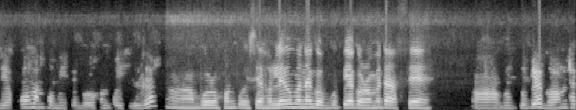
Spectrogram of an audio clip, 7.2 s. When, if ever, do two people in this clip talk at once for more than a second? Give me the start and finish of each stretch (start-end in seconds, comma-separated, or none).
none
